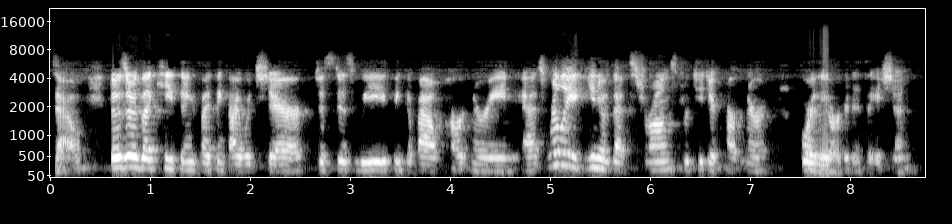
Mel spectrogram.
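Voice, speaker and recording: Bright-toned woman on a video panel. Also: fairly low pitch, big pitch swings, creaky. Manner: measured, many "um" pauses. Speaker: panelist, procurement executive. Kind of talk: virtual panel talk. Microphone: video call. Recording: dull video-call audio.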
